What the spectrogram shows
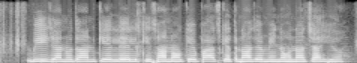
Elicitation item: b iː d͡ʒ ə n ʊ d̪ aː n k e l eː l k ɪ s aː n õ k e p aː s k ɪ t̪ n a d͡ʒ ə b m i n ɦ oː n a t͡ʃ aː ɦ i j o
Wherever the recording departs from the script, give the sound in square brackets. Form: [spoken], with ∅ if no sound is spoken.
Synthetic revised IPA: b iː d͡ʒ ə n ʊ d̪ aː n k e l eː l k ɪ s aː n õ k e p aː s k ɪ t̪ n a d͡ʒ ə [∅] m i n ɦ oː n a t͡ʃ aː ɦ i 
